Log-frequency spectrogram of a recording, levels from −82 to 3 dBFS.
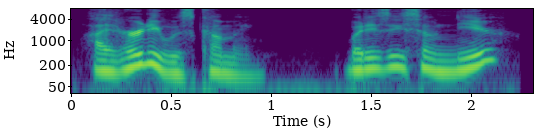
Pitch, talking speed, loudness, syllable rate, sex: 155 Hz, 260 wpm, -20 LUFS, 6.7 syllables/s, male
